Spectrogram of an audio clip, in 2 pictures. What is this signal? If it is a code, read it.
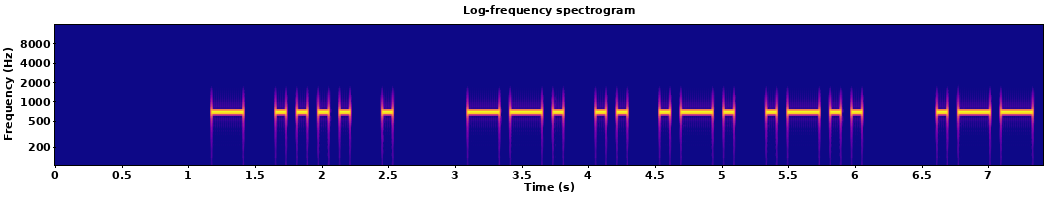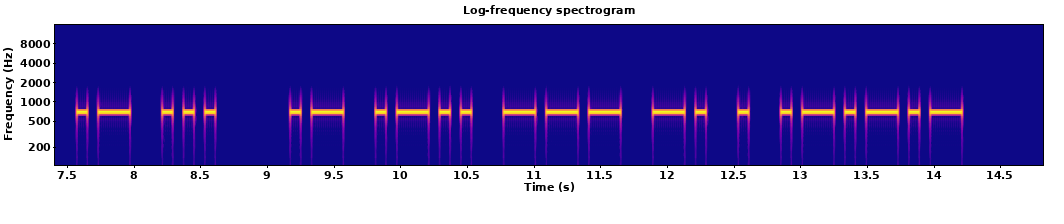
Morse code, heard as a keyed tone, about 15 wpm, 700 Hz. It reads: THE GIRL WAS ALONE.
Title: Sentences from Top 1000 Words 15wpm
